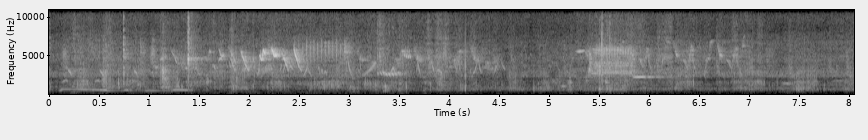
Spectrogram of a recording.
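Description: Birds calling: a low hooting phrase that steps down in pitch over the first second and a half, then scattered high chirps and a short buzzy call about five and a half seconds in.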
